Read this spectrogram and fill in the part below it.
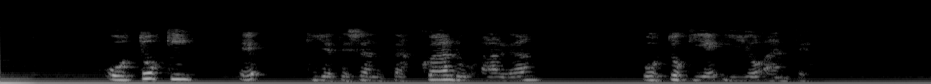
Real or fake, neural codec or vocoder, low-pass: real; none; 5.4 kHz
